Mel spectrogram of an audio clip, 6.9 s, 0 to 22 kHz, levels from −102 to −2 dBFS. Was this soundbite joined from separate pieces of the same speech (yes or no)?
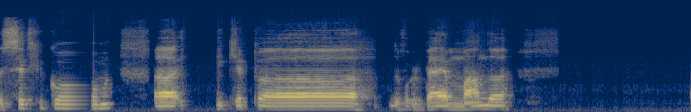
yes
